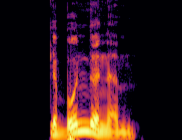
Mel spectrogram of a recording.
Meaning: strong dative masculine/neuter singular of gebunden
- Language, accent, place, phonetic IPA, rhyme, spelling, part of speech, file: German, Germany, Berlin, [ɡəˈbʊndənəm], -ʊndənəm, gebundenem, adjective, De-gebundenem.ogg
